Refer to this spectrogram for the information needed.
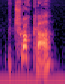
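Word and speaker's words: troca: We spell it T-R-O... – What? – C-A. – What, hang on, T-R-O's... – Yeah, I mean... – Trocker? – Yeah, that's what it means. That's how we say it in Brazil.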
